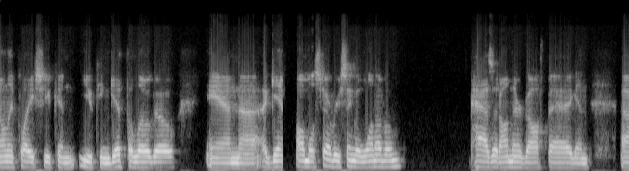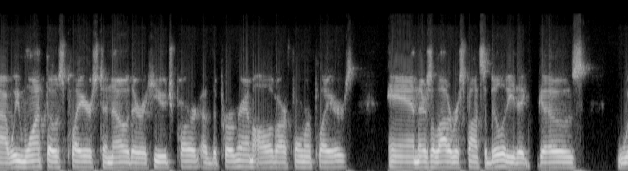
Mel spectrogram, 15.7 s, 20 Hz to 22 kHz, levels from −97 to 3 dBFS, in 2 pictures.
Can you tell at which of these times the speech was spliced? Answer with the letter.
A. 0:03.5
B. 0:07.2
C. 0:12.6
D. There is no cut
A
